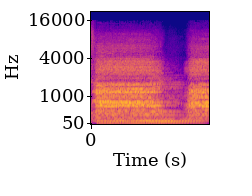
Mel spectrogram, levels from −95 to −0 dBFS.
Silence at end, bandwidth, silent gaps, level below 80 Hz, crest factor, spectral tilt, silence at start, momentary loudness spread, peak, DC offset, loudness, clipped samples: 0 s; 14 kHz; none; -40 dBFS; 14 dB; -4.5 dB/octave; 0 s; 12 LU; -4 dBFS; under 0.1%; -18 LUFS; under 0.1%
